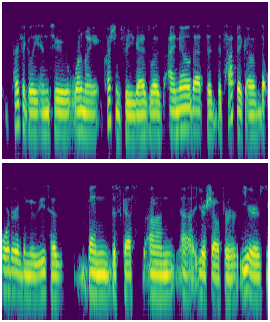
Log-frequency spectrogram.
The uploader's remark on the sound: RFR LIVE returned this week featuring wall-to-wall listener phone calls. Our switchboard was flooded.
